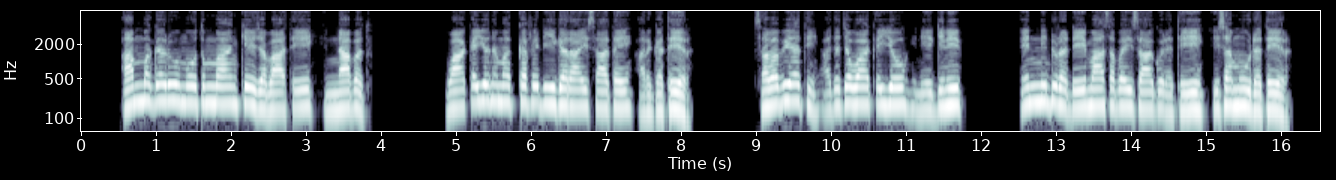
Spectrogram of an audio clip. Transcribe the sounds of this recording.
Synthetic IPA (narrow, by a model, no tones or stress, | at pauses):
ʔɐmːɐɡɐɾuːmo̞ːt̪ʊmːaːŋke̞ːd͡ʒɐbaːt̪eːhɪnːaːbɐt̪ʊ̥ | waːkʼɐjːɔnɐmɐkːɐfɛᶑiːɡɐɾaːɪsaːt̪ɐʔɛɐɾɡɐt̪e̞ːɾɐ | sɐβɐbɪɐt̪ɪɐd͡ʒɐd͡ʒɐwaːkʼɐjːoːɦɪneːɡɪniːf | ʔɪnːɪd̪ʊɾɐd̪e̞ːmaːsɐbɐɪsaːɡɔᶑɐt̪e̞ːɪs̬ɐmuːd̪ɐt̪e̞ːɾɐ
